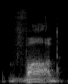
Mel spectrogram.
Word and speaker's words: Ward: There's a German guy, German rower, and his name is spelled W-A-R-D, Ward. But because it's German, I then went and watched a few videos where people were talking about him to make sure I was pronouncing it right. And of course, it's pronounced Vod.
